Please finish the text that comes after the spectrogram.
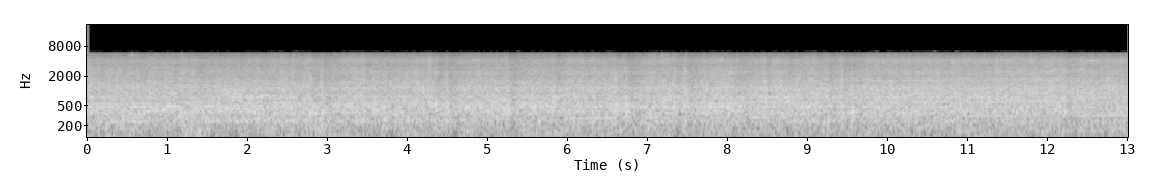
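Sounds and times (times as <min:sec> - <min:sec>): train wheel-on-rail running noise: 0:00.0 - 0:13.0.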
